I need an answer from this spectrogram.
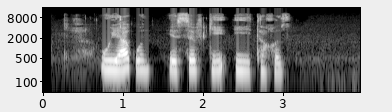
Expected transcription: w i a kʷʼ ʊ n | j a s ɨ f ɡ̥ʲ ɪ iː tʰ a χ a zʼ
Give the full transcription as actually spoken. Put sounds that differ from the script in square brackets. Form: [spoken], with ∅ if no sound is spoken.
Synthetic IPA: w i a kʷʼ ʊ n | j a s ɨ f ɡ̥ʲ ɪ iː tʰ a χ [ə] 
